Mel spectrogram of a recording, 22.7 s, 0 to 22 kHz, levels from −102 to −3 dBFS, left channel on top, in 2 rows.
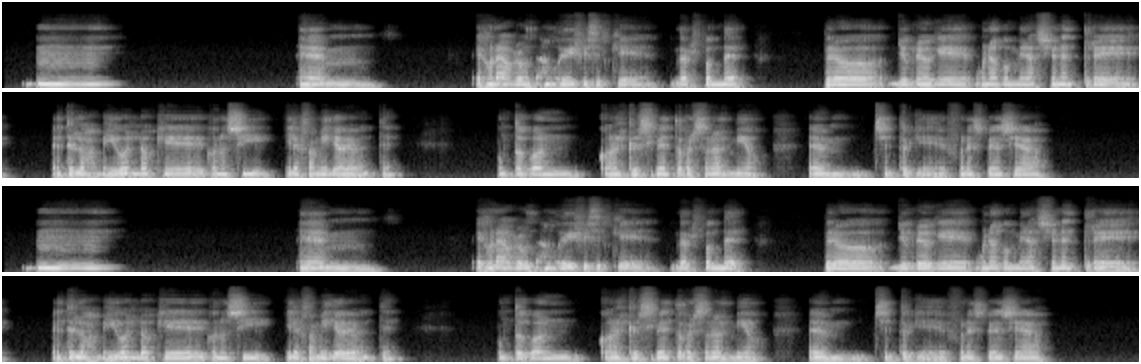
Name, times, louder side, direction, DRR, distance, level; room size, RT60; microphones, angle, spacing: voice 1, 0.3-1.2 3.0-3.7 4.7-7.4 8.2-11.4 11.9-15.3 16.3-18.9 19.4-21.8, equal, 75° left, 2 dB, 1.6 m, -24 dB
13.5 x 8.4 x 2.5 m, 0.22 s
head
